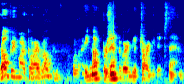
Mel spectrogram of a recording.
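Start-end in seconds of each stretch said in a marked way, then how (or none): 0.0-1.2 put-on high hollering yell. Retelling a rodeo wreck, a partner yelling at him: imitating someone hollering. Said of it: "he's hollering at me".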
